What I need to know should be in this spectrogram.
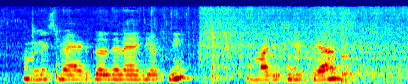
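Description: Sliced onions tumble into a pan.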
